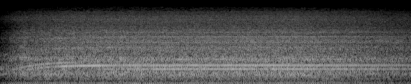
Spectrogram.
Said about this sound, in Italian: Poi si diede una scrollata, proprio come un cane bagnato. Il super camper fece partire più getti d'aria calda per asciugarsi.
